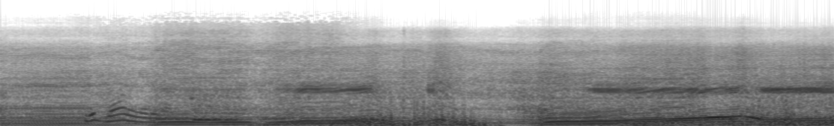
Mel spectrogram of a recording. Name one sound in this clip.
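A motorcycle engine revs up and down as the bike speeds up.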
